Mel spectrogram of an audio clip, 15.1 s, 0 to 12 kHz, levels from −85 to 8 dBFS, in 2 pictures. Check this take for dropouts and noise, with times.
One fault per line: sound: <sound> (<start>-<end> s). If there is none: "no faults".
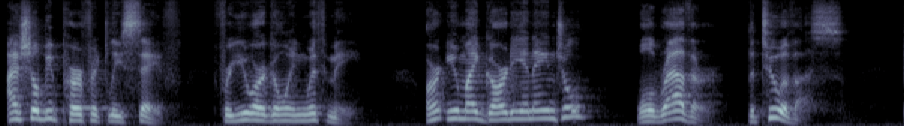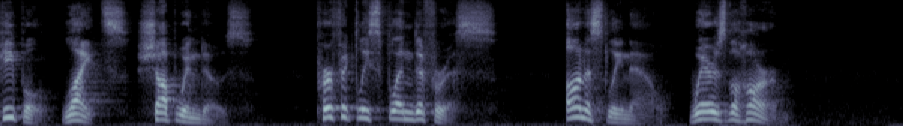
no faults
